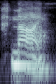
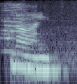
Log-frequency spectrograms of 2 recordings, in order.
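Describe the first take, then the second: First: The word begins with a pronounced K sound. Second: The word begins with an N sound, no K. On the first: The speaker calls it wrong. "you don't pronounce knife as knife. No, it's wrong" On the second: The speaker calls it right. "It's silent K. It should be nine"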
